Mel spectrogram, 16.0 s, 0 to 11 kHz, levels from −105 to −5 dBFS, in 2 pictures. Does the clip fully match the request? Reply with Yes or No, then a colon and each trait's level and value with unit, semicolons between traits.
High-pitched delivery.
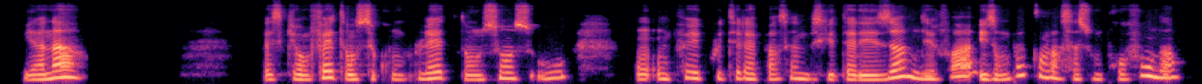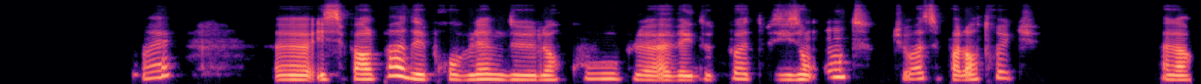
Yes: high, 200 Hz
